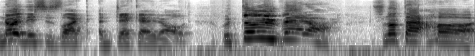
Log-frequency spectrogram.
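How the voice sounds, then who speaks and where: A man with an Australian accent, high-pitched for a man, with very wide pitch swings, a bright, sharp tone and a moderate pace. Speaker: YouTuber reacting to videos. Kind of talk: casual reaction commentary. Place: home room. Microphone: headset.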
